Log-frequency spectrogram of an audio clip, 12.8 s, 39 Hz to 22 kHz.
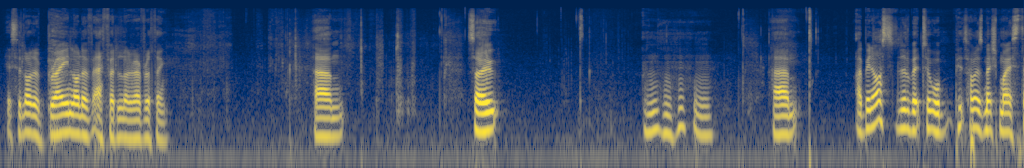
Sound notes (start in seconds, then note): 8.0 humming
